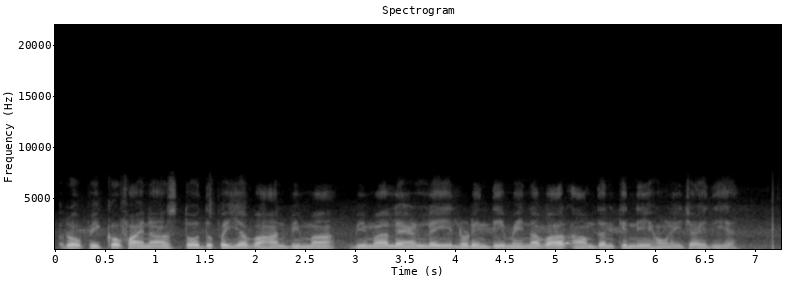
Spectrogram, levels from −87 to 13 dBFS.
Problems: none marked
